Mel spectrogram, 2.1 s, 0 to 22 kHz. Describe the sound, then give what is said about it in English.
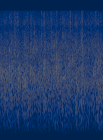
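An audience claps steadily in a dense, continuous wash of applause that holds an even, moderately loud level throughout, with no voices standing out, applauding standing couples married 25 years or longer. “We want to applaud you for that.”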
